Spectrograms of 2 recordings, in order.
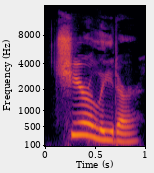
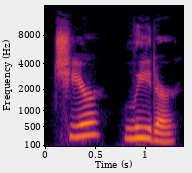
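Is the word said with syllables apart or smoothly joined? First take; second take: smoothly joined; apart. First: The syllables run together without a pause. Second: The syllables are separated by a pause. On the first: "once normally" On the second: "once with the syllables separated"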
